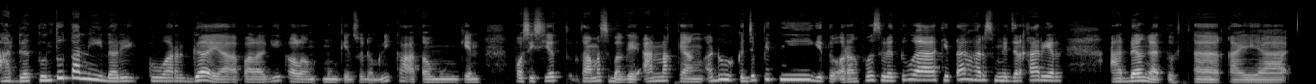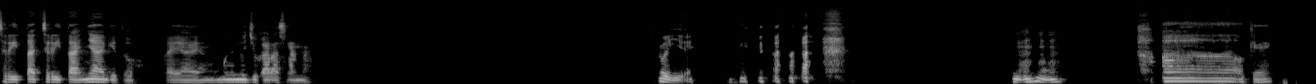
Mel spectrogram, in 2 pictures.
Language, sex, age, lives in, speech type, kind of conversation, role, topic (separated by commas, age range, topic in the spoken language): Indonesian, male, 25-29, Indonesia, conversation, podcast, host, Bagaimana kamu menyeimbangkan keluarga dan karier?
